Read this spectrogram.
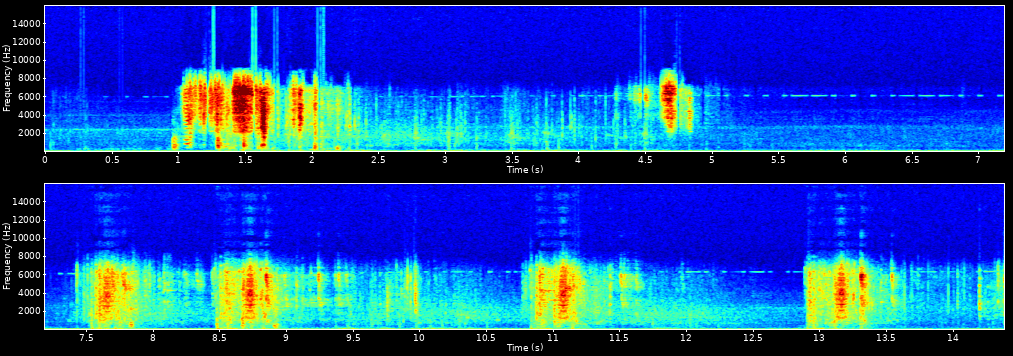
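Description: Arrows whoosh and strike in bursts.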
